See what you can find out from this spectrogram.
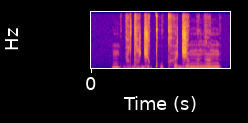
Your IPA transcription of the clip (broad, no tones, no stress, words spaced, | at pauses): mo̤ɡo̤dˤɛ̤d͡ʒo kʼo̤kʰɐd͡ʒʌ ŋɐ̃ɡɐ̃ŋ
